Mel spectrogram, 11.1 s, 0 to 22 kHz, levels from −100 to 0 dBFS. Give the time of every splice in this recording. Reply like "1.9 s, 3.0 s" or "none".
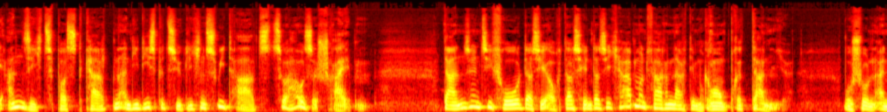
8.8 s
